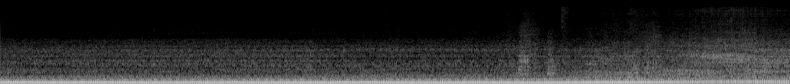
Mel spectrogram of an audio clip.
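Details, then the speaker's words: Stock 2009 Mazdaspeed3, parked about two years, just after replacing spark plugs: smooth steady idle, slightly raised, no ticking or knocking; previous knock gone at idle. "So there's no knocking at idle, just typical idling sound."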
